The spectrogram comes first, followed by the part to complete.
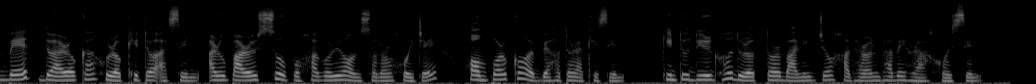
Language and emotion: Assamese, neutral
